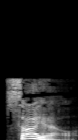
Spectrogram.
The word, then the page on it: sial: British English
